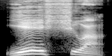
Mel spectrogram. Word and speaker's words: 예슈아: 예가 여호와고 슈아.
